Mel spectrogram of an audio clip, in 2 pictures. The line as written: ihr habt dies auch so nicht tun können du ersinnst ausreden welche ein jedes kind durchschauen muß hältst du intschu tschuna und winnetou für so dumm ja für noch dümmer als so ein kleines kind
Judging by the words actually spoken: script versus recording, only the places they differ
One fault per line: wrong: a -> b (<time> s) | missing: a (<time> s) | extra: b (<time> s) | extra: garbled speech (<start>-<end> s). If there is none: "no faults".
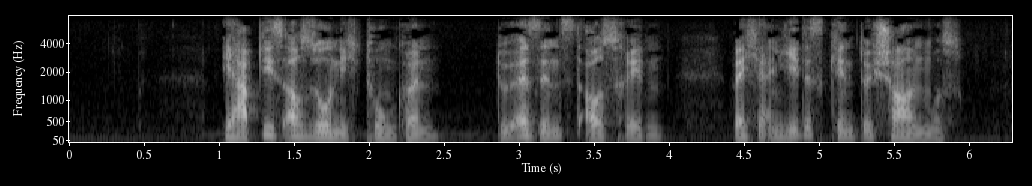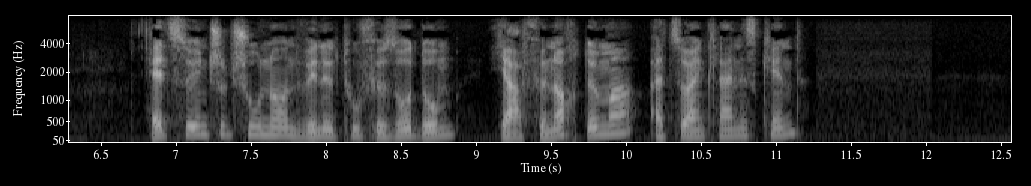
no faults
